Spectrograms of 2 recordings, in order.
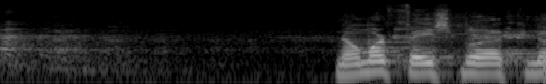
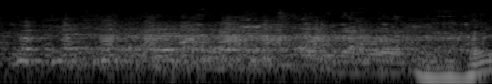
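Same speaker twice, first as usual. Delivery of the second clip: quiet laugh; 2 semitones higher, 10 dB quieter than usual. Real, not acted. Laughs at inside joke.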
